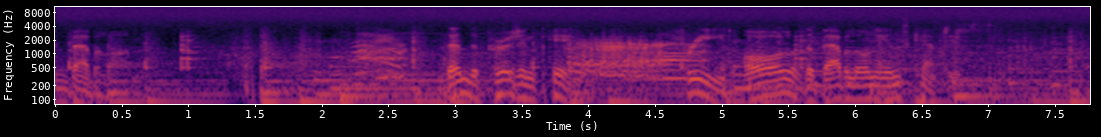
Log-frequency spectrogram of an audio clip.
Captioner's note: camels Braying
